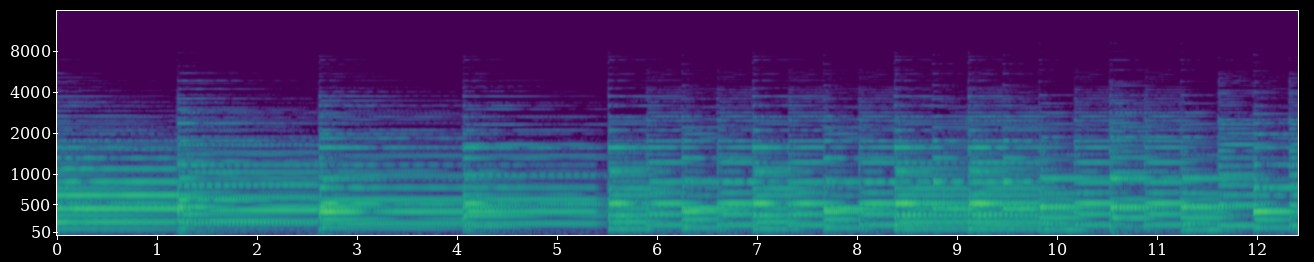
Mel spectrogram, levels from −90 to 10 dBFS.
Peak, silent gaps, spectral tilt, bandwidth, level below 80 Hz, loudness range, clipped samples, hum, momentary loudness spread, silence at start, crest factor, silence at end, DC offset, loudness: -10 dBFS; none; -9.5 dB/octave; 5.6 kHz; -54 dBFS; 3 LU; under 0.1%; none; 7 LU; 0 s; 14 dB; 0 s; under 0.1%; -25 LUFS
